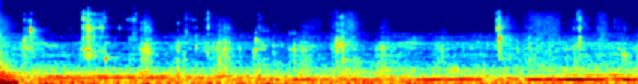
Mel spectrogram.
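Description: Close-up mouth sounds of someone chewing a mouthful of pizza with soft roasted vegetables: small wet clicks and crunches all through. A faint steady low hum joins about a second and a half in.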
